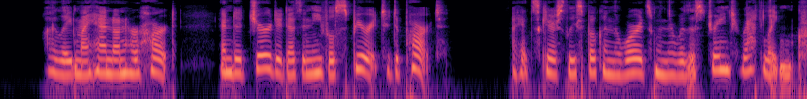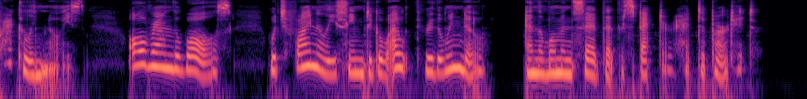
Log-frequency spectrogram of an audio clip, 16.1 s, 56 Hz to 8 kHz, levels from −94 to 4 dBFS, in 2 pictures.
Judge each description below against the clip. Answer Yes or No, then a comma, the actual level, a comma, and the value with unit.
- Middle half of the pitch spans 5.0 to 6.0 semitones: No, average, 3.5 semitones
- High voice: Yes, high, 215 Hz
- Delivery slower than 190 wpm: No, average, 195 wpm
